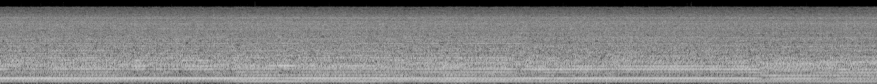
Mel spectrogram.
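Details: Vintage Hot Wheels R1NX gas go-kart, sat about 10 years, carb partly cleaned, running with the cover off: a small single buzzing at high speed, uneven and hunting. Owner suspects wrong mixture without the cover's restriction.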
